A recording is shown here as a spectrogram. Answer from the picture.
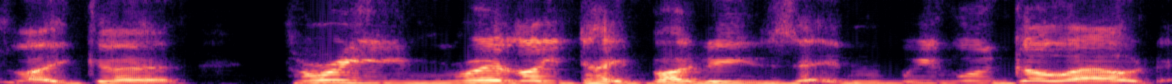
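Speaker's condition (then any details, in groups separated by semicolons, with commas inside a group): Cerebral palsy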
